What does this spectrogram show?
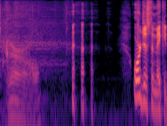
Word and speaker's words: Grrrl: That's spelled GRILLGRRRL. So it's Grrrl.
